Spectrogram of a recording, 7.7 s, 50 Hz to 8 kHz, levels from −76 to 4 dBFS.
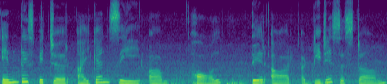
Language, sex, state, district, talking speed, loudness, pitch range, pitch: English, female, Punjab, Kapurthala, 100 wpm, -17 LUFS, 185-240 Hz, 200 Hz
